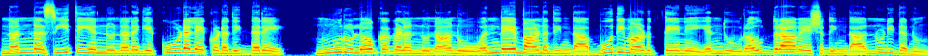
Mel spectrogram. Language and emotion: Kannada, neutral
